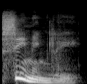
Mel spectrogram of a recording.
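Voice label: "seemingly", British English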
